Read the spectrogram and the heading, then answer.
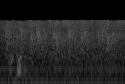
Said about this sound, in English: Be seated. Give him a hand, all right?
